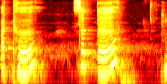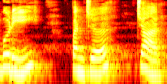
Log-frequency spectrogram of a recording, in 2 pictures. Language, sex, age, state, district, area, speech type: Sindhi, female, 18-30, Rajasthan, Ajmer, urban, spontaneous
